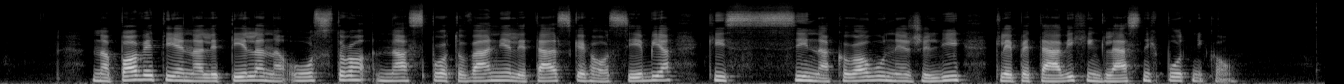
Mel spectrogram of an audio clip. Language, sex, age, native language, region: Slovenian, female, 60+, Slovenian, Central Slovenia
